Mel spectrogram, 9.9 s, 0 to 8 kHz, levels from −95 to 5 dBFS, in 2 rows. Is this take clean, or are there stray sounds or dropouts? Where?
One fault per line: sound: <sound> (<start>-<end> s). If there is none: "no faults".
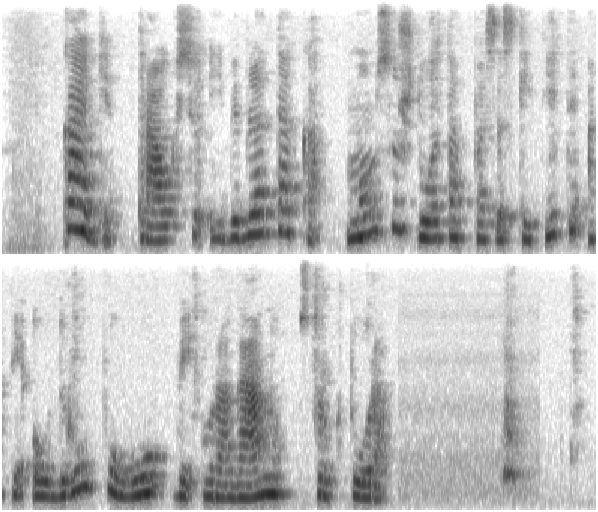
sound: bark (9.1-9.4 s)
